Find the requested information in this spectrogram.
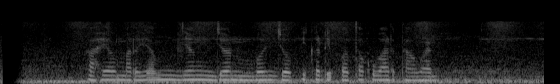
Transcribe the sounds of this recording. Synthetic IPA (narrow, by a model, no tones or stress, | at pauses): paɦɛlmərjə̰md͡ʒɨŋd͡ʒɔnbɔɲd͡ʒɔpikɨrdipɔt̪ɔkwart̪awan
